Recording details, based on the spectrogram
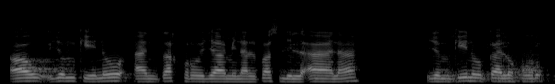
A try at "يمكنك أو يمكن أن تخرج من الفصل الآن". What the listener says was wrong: jangan bertanya, tidak ada tanda tanya sini. Tadi bertanya ya nadanya lurus. Ini tidak bertanya, nadanya bertanya.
